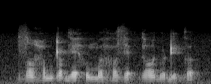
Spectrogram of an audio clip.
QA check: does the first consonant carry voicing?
yes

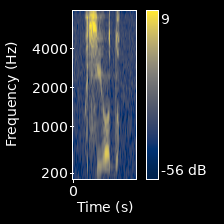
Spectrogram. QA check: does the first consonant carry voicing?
no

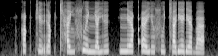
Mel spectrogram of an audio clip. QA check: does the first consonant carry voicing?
no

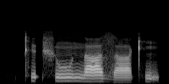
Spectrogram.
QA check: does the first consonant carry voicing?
no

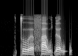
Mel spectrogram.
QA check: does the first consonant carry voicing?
no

